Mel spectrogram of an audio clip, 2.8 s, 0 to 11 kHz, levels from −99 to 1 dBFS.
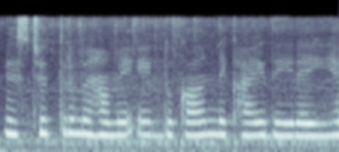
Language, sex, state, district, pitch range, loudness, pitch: Hindi, female, Odisha, Khordha, 255-275 Hz, -12 LUFS, 265 Hz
